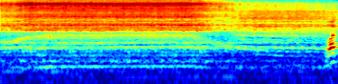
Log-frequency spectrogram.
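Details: Dental drill at maximum speed.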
